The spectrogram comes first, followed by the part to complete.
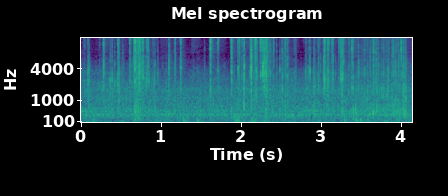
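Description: Plastic packets crinkling as they are handled, a run of irregular small crackles and clicks.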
